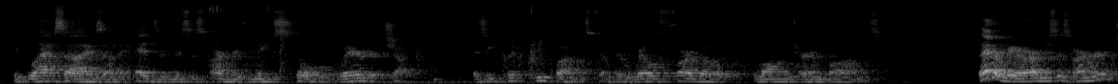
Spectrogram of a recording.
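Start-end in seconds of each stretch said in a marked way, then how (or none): 9.7-11.1 chipper, cheery, raised customer-service voice. A bank employee tells a customer her coupons are ready, in a cheery bank voice. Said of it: "using his cheery bank voice".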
